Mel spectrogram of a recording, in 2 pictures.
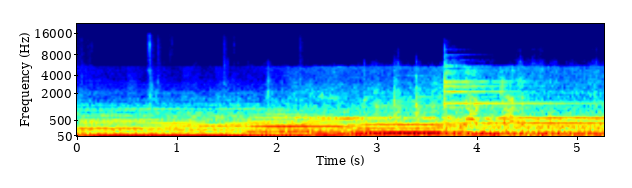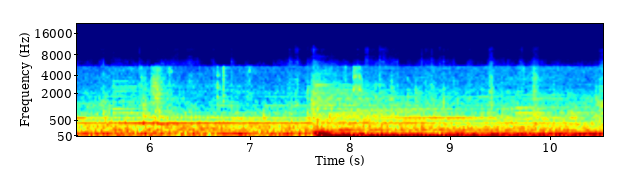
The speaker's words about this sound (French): À une centaine de mètres de là, les excavatrices poursuivaient avec précaution leur travail dans le cratère, creusant et dégageant les gravats à la recherche des dernières personnes manquantes.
